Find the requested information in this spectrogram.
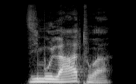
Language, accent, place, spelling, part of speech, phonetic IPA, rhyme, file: German, Germany, Berlin, Simulator, noun, [zimuˈlaːtoːɐ̯], -aːtoːɐ̯, De-Simulator.ogg
- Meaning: simulator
